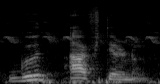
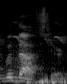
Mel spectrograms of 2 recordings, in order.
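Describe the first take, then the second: First: The two words are said separately and slowly. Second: The final d links into the next vowel, faster. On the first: "Eu vou repetir de novo" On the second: "os americanos eles falam mais rápido, vai falar good afternoon, tá? Vai unir ali a, a consoante com a vogal"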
